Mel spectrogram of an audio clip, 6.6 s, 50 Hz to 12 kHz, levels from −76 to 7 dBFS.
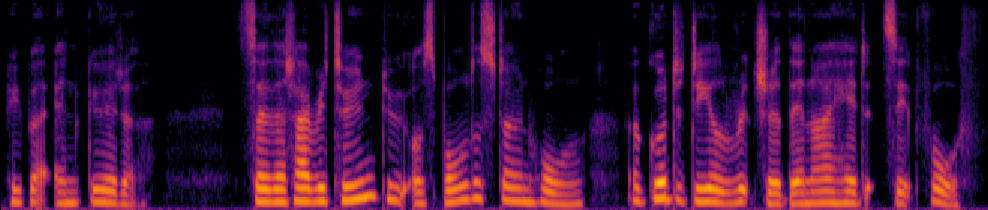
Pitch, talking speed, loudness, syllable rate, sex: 200 Hz, 175 wpm, -18 LUFS, 5.0 syllables/s, female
